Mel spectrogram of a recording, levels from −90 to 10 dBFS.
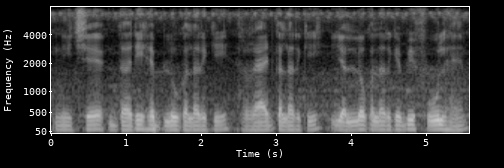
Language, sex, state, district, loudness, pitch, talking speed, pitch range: Hindi, male, Chhattisgarh, Rajnandgaon, -23 LUFS, 95 Hz, 160 wpm, 90-100 Hz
